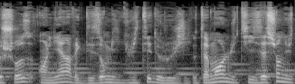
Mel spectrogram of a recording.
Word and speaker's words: ambiguïté: Par exemple, le mot ambiguïté, typiquement. Si on met pas le tréma, ça ferait ambiguïté, vu qu'on suit les règles de français avec GUI.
